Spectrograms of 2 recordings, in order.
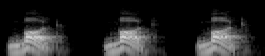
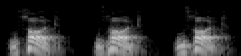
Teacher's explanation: যেমন আমার লিপসের দিকে দেখেন বি বিবি দুইটা ঠোট একসাথে হচ্ছে। কিন্তু যখন আমি ভি উচ্চারণ করব তখন হবে কি? ওপরের দাঁত আর নিচের ঠোঁট মানে দাঁত এবং ঠোট দিয়ে আমরা ভি উচ্চারণ করব।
